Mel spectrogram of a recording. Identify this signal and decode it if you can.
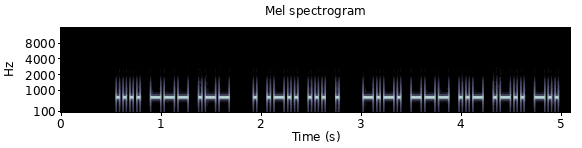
Morse code, heard as a keyed tone, about 34 wpm, 700 Hz. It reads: HOW ELSE COULD
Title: Sentences from Top 1300 Words 35wpm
